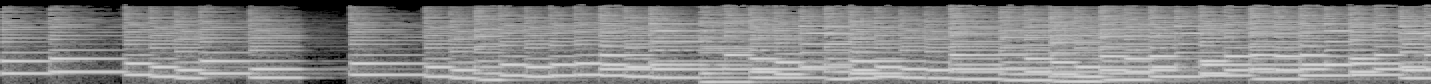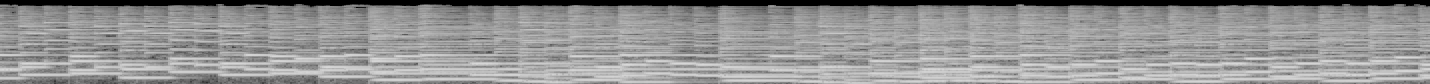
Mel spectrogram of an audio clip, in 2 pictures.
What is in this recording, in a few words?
Partita, piano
